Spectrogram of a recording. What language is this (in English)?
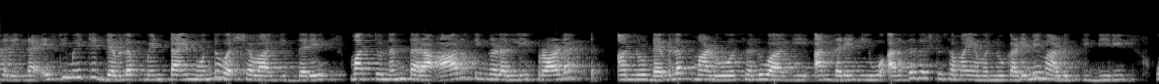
Kannada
